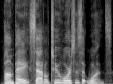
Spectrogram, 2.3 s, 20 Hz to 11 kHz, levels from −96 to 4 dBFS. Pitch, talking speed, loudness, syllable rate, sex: 235 Hz, 160 wpm, -16 LUFS, 4.2 syllables/s, female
